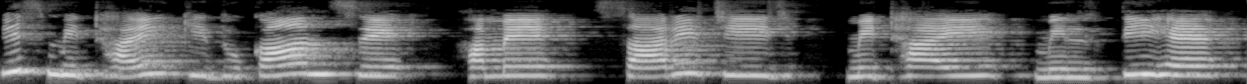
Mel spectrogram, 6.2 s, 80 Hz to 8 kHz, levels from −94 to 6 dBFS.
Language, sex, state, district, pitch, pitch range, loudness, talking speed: Hindi, female, Bihar, Lakhisarai, 300 Hz, 285-320 Hz, -15 LUFS, 115 wpm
